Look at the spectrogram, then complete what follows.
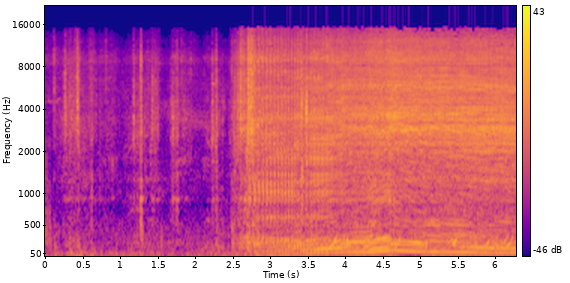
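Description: Mercury 3.5 hp outboard motor being pull-started: a few light clicks and knocks, then it catches about two and a half seconds in and runs, its pitch wavering up and down before settling into a steadier run.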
